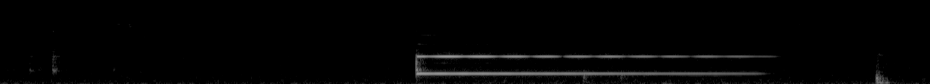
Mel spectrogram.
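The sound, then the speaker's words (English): A meditation bell is struck once after a quiet pause, its clear, steady tone ringing for several seconds with a gentle wavering pulse before fading out. No one speaks. “I'm going to ring a bell and ask you to join me in saying the rope chant three times, and then I'll ring the bell three times at the end.”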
